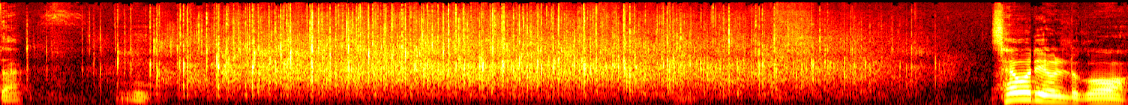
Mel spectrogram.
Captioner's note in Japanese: 拍手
